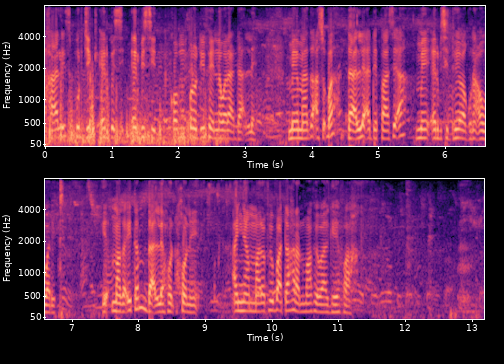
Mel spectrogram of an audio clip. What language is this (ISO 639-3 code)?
srr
